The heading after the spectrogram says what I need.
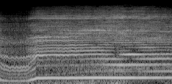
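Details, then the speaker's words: HPI Savage X4.6 nitro RC truck with optional 3-speed transmission. Engine rises once to a high steady buzz and holds with no drop; no wheelies, owner thinks it's locked in 2nd or 3rd: stuck in one gear. "Okay, no shift, no shift. Brakes are too crazy. Yeah, it's definitely locked either in 2nd or 3rd gear. No shifts at all."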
